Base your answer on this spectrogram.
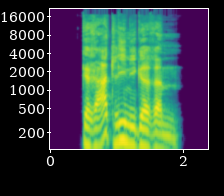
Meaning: strong dative masculine/neuter singular comparative degree of geradlinig
- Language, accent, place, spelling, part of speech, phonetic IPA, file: German, Germany, Berlin, geradlinigerem, adjective, [ɡəˈʁaːtˌliːnɪɡəʁəm], De-geradlinigerem.ogg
